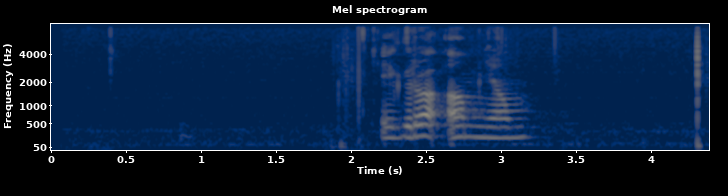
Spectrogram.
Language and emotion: Russian, neutral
